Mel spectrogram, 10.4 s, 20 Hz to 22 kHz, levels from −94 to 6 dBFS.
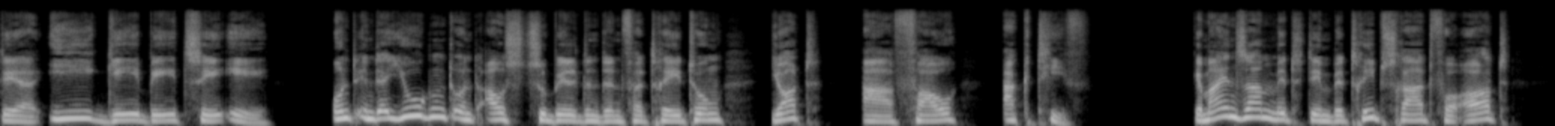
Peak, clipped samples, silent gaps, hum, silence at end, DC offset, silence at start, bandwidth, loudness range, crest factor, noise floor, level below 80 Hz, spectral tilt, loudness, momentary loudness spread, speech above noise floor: -12 dBFS; under 0.1%; none; none; 0.35 s; under 0.1%; 0 s; 16.5 kHz; 3 LU; 16 dB; under -90 dBFS; -60 dBFS; -5.5 dB/octave; -27 LUFS; 10 LU; over 63 dB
